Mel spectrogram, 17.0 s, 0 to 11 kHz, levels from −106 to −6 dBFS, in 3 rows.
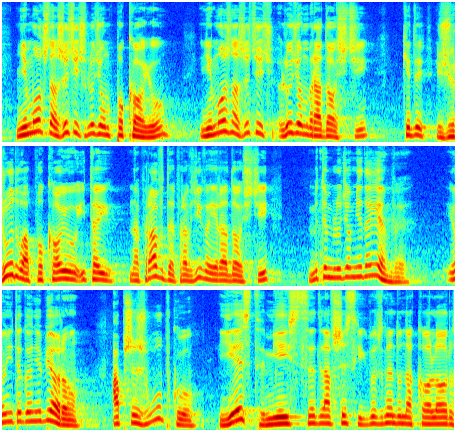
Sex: male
